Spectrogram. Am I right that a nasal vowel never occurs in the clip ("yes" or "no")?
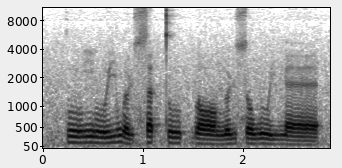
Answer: yes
